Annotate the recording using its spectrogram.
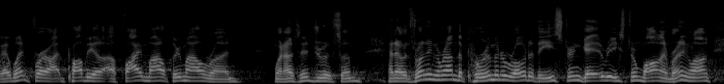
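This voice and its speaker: High, lively-voiced man preaching a sermon. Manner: animated, swings from hushed asides to loud exclamations; calls on the congregation to respond.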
